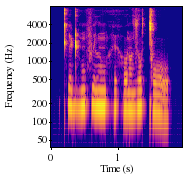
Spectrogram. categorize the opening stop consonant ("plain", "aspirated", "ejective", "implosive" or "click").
aspirated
